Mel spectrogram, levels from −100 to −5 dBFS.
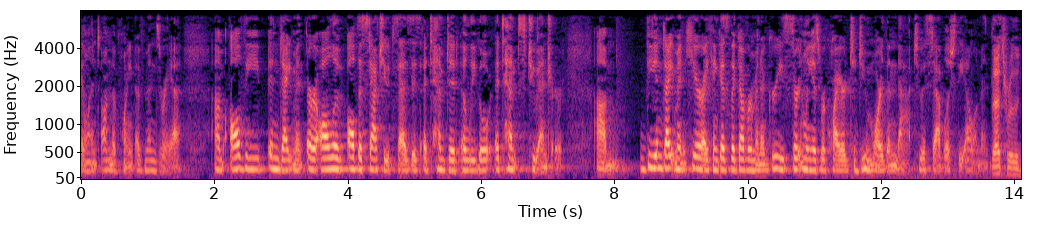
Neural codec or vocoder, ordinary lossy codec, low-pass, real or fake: vocoder, 44.1 kHz, 128 mel bands every 512 samples, BigVGAN v2; Opus, 64 kbps; 7.2 kHz; fake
